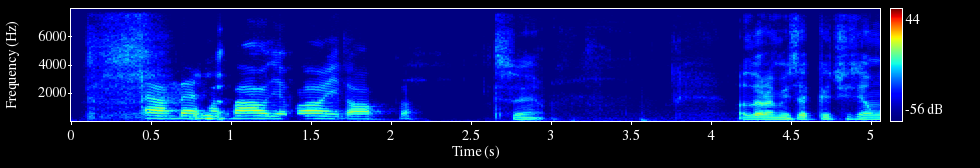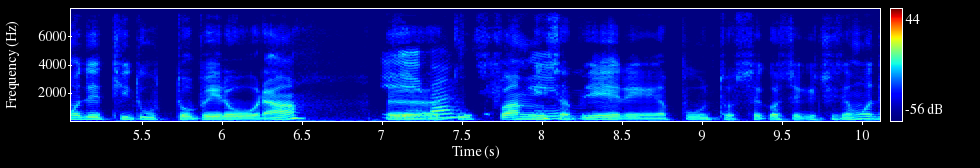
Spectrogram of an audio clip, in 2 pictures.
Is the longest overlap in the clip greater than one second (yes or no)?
yes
